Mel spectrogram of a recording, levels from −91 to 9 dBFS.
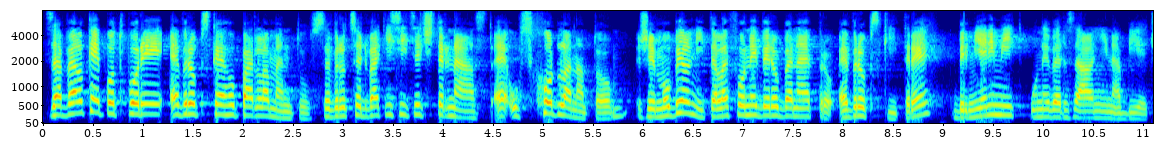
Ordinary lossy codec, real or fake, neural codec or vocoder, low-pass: none; real; none; none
